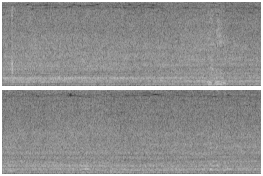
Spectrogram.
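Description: An off-road jeep's engine labours as it climbs a steep dirt slope.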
